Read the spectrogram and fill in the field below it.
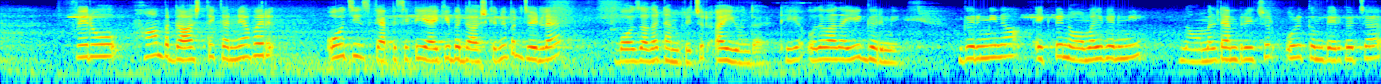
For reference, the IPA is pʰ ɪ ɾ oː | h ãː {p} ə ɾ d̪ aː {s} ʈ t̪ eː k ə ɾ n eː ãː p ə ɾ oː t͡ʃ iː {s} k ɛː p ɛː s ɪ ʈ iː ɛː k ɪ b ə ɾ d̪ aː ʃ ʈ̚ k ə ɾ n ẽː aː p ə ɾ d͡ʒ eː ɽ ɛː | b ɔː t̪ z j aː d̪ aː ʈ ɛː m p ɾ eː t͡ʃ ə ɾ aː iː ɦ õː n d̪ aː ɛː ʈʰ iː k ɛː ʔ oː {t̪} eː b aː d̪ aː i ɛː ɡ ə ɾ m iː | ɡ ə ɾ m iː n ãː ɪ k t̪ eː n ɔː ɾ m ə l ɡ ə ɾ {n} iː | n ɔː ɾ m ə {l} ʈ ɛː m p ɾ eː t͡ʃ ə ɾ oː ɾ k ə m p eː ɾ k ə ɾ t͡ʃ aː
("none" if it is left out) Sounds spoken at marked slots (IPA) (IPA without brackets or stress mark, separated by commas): b, ʃ, z, d̪, m, l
